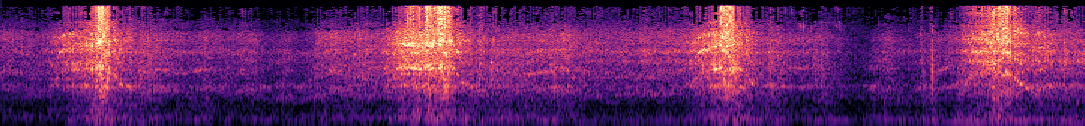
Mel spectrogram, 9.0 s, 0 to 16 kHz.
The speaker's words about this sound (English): Right, now, so that was a Formula One. Now we're going to the V8 slot car sound.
